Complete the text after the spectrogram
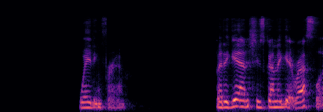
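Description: A middle-aged woman speaks with animation, close to the microphone, as if on an online call.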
